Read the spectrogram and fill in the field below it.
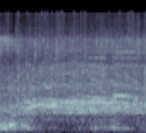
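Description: A crowd claps loudly.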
